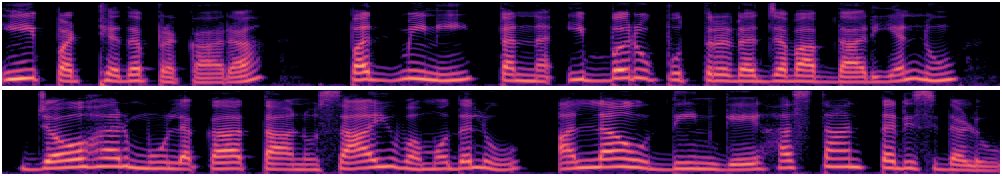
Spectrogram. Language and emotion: Kannada, neutral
